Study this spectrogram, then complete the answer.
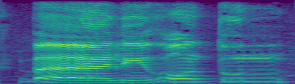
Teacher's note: ता पर तनवीन है, तनवीन को साफ करके पढ़ना है बगैर गुन्ने के। · लाम को बारीक करके पढ़ेंगे। गैन को मोटा करके पढ़ेंगे इसलिए कि गैन मोटे हरूफ में से है।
